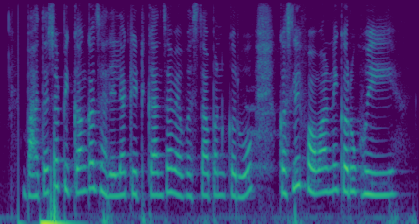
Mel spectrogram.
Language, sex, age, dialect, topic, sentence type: Marathi, female, 41-45, Southern Konkan, agriculture, question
